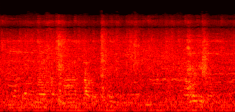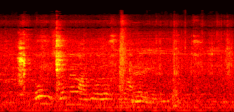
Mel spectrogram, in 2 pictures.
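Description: A young man talks calmly close to the microphone.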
